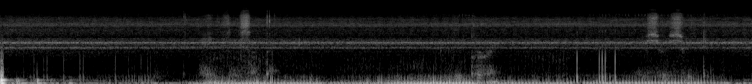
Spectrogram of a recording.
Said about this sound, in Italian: In più stasera c'è la mia gatta sul mio petto che sta facendo le fusa mentre io le tengo la zampina in mano, per cui è proprio un momento speciale. Adesso vi faccio sentire anche lei.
